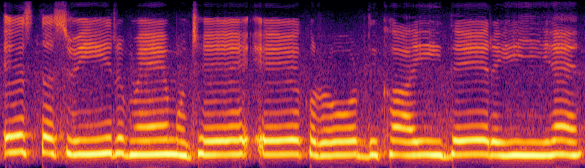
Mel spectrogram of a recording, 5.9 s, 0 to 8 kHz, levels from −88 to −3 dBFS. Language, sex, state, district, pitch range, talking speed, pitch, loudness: Hindi, female, Madhya Pradesh, Katni, 240-255 Hz, 100 wpm, 245 Hz, -9 LUFS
